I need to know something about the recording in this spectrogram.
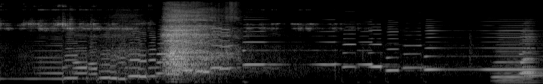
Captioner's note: sigh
